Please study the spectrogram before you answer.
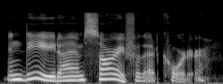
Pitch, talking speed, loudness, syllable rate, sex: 205 Hz, 190 wpm, -15 LUFS, 4.9 syllables/s, female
